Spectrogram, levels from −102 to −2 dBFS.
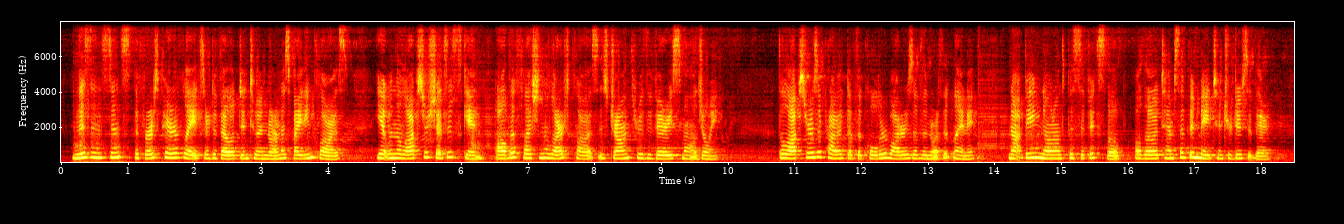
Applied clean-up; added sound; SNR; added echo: neural separator model SepFormer DNS4.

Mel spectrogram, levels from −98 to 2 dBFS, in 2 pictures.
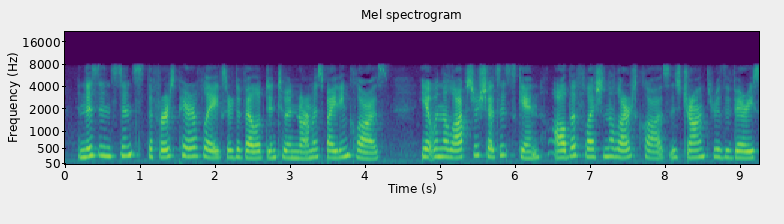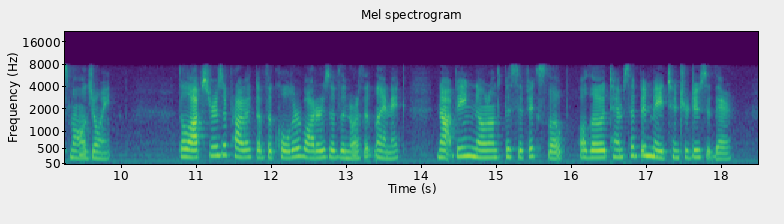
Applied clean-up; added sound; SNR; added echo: none; none; none; none.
